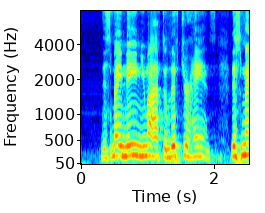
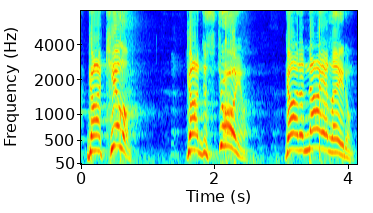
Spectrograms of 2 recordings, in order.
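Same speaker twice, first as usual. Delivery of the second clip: louder, higher cry to God; vehement imprecatory prayer; 7 semitones higher, 5 dB louder than usual. Acted. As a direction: call down destruction with full preacher's force. Acting David's angry prayer verse.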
